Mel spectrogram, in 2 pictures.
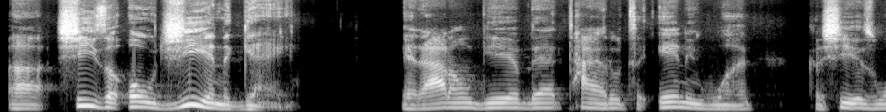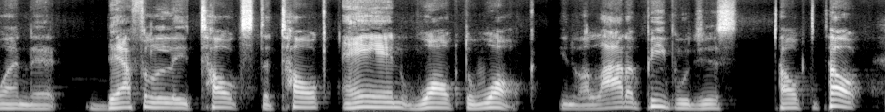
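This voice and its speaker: A man's voice: mid-range voice, measured pace, no room sound. Laid-back New Orleans man hosting. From New Orleans, USA. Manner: relaxed, repetitive, with many fillers and restarts. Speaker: podcast host. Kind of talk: casual interview chat.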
